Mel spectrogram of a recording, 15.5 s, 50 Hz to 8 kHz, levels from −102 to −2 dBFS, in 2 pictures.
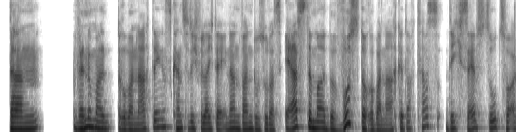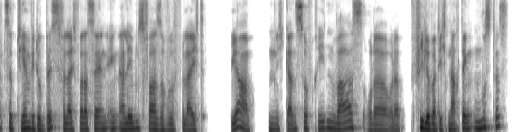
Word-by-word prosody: Dann, 140 Hz, +3 st, +5 dB, 0.5 s
wenn 145 Hz, +2 st, +6 dB
du 180 Hz, -, +7 dB
mal 150 Hz, -2 st, +3 dB
drüber 130 Hz, -2 st, +1 dB
nachdenkst, 165 Hz, +8 st, -1 dB
kannst 150 Hz, 0 st, +1 dB
du -, -, -5 dB
dich 145 Hz, -1 st, -1 dB
vielleicht 135 Hz, -1 st, 0 dB
erinnern, 135 Hz, +2 st, +1 dB
wann 130 Hz, +1 st, +3 dB
du 130 Hz, -, 0 dB
so 125 Hz, +2 st, -1 dB
das 115 Hz, -2 st, -2 dB
1. 175 Hz, +4 st, +4 dB
Mal 150 Hz, -2 st, +5 dB
bewusst 135 Hz, -, +3 dB
darüber 120 Hz, -4 st, +2 dB
nachgedacht 145 Hz, +7 st, -5 dB
hast, 200 Hz, +1 st, -6 dB
dich 145 Hz, 0 st, -3 dB
selbst 155 Hz, +4 st, -2 dB
so 155 Hz, +3 st, 0 dB
zu 160 Hz, -3 st, -3 dB
akzeptieren, 145 Hz, 0 st, -1 dB
wie 135 Hz, -, 0 dB
du 125 Hz, -2 st, 0 dB
bist? 155 Hz, +8 st, -3 dB
Vielleicht 130 Hz, -2 st, -2 dB
war 135 Hz, -, 0 dB
das 130 Hz, -1 st, -2 dB
ja 135 Hz, -1 st, 0 dB
in 135 Hz, 0 st, -3 dB
irgend 140 Hz, +1 st, -5 dB
'ner 130 Hz, -, -1 dB
Lebensphase, 135 Hz, -3 st, -1 dB
wo 120 Hz, -, -6 dB
du 125 Hz, -, -4 dB
vielleicht, 115 Hz, -2 st, -6 dB, 0.4 s
ja, -, -, -2 dB, 0.3 s
nicht 125 Hz, 0 st, -7 dB
ganz 135 Hz, +5 st, -1 dB
zufrieden 145 Hz, 0 st, -3 dB
warst 160 Hz, +5 st, -2 dB
oder 120 Hz, -2 st, -5 dB
oder 115 Hz, +6 st, -7 dB
viel 160 Hz, -4 st, +5 dB
über 125 Hz, -2 st, +5 dB
dich 120 Hz, +1 st, -6 dB
nachdenken 145 Hz, +4 st, -1 dB
musstest? 190 Hz, +4 st, -3 dB
140 Hz, 200 wpm, -23 LUFS, 130-150 Hz, 0.5 s, du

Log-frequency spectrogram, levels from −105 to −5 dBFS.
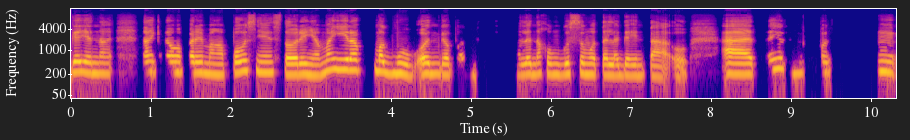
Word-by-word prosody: ganyan 230 Hz, -2 st, +2 dB
na, 215 Hz, 0 st, -4 dB, 0.4 s
nakikita 230 Hz, 0 st, -3 dB
mo 230 Hz, -, +3 dB
pa -, -, +3 dB
rin 225 Hz, 0 st, +1 dB
mga 205 Hz, -2 st, -2 dB
post 245 Hz, +3 st, +1 dB
niya, 230 Hz, -1 st, -1 dB
yung 230 Hz, -, -5 dB
story 200 Hz, 0 st, +6 dB
niya 190 Hz, -1 st, -2 dB
mahirap 270 Hz, +2 st, +3 dB, 0.2 s
mag-move 215 Hz, -6 st, 0 dB
on 210 Hz, 0 st, +3 dB
kapag 195 Hz, -1 st, -3 dB, 0.6 s
lalo 195 Hz, +2 st, -1 dB
na 210 Hz, -, -4 dB
kung 205 Hz, -2 st, -4 dB
gusto 210 Hz, +1 st, -1 dB
mo 200 Hz, -1 st, 0 dB
talaga 190 Hz, 0 st, 0 dB
yung 185 Hz, 0 st, -5 dB
tao 175 Hz, -1 st, -4 dB, 0.4 s
at 205 Hz, 0 st, +5 dB, 0.2 s
ayun, 295 Hz, +1 st, 0 dB, 1.2 s
mm. 240 Hz, -2 st, -1 dB
210 Hz, 155 wpm, -23 LUFS, 200-230 Hz, 1.2 s, story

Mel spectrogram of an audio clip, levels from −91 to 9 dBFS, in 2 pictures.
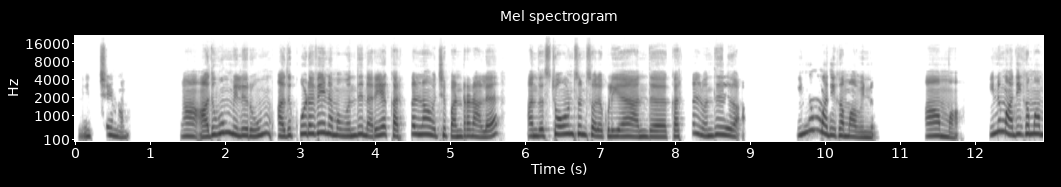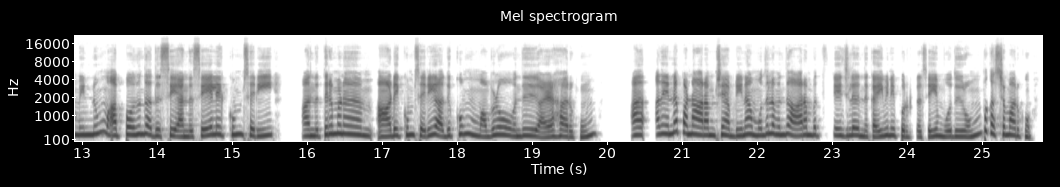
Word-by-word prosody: நிச்சயமா. 230 Hz, -2 st, -3 dB, 0.8 s
ஆ -, -, 0 dB, 0.2 s
அதுவும் 315 Hz, +10 st, +2 dB
மிளிரும். 250 Hz, +2 st, +1 dB, 0.2 s
அது 230 Hz, +2 st, +1 dB
கூடவே 325 Hz, +2 st, +3 dB
நாம 265 Hz, -4 st, +1 dB
வந்து 255 Hz, +4 st, +2 dB
நிறைய 250 Hz, +6 st, +1 dB
கற்கள் 235 Hz, +7 st, -1 dB
எல்லாம் 295 Hz, -1 st, +3 dB
வைச்சு 250 Hz, +3 st, -2 dB
பண்றதனால், 220 Hz, -2 st, 0 dB, 0.6 s
அந்த 235 Hz, 0 st, +1 dB
ஸ்டோன்ஸ்ன்னு 300 Hz, 0 st, +1 dB
சொல்லக்கூடிய 230 Hz, -2 st, 0 dB, 0.2 s
அந்தக் 210 Hz, -1 st, 0 dB
கற்கள் 225 Hz, +9 st, -4 dB
வந்து 245 Hz, +5 st, +1 dB, 0.2 s
அ -, -, -9 dB, 0.8 s
இன்னும் 425 Hz, +5 st, -2 dB
அதிகமாக 245 Hz, -5 st, +1 dB
மின்னும். 185 Hz, 0 st, -3 dB, 0.8 s
ஆமா 215 Hz, -7 st, +1 dB, 0.5 s
இன்னும் 375 Hz, +1 st, +1 dB
அதிகமாக 310 Hz, +2 st, +2 dB
மின்னும். 290 Hz, +7 st, +2 dB
அப்போ 255 Hz, +4 st, -3 dB
வந்து 305 Hz, 0 st, +2 dB
அது 240 Hz, -, -1 dB, 0.3 s
அந்தச் 210 Hz, -1 st, -2 dB
சேலைக்கும் 285 Hz, +2 st, +1 dB
சரி 240 Hz, 0 st, +1 dB, 0.5 s
அந்தத் 235 Hz, -1 st, 0 dB
திருமண 315 Hz, +2 st, +3 dB, 0.5 s
ஆடைக்கும் 250 Hz, +4 st, +1 dB
சரி 245 Hz, +2 st, +1 dB
அதுக்கும் 270 Hz, +8 st, -1 dB, 0.2 s
அவ்வளவு 270 Hz, +6 st, +1 dB
வந்து 235 Hz, +2 st, 0 dB, 0.2 s
அழகாக 215 Hz, +4 st, 0 dB
இருக்கும். 200 Hz, +5 st, -2 dB, 0.6 s
அ -, -, +4 dB, 0.3 s
அதை 305 Hz, -, 0 dB
என்ன 365 Hz, +5 st, +2 dB
பண்ண 310 Hz, -3 st, +3 dB
ஆரம்பித்தேன் 270 Hz, +1 st, +2 dB
அப்படி 235 Hz, +1 st, 0 dB
என்றால், 290 Hz, -2 st, +2 dB
முதலில் 305 Hz, +4 st, +1 dB
வந்து 285 Hz, +2 st, +1 dB
ஆரம்ப 270 Hz, +2 st, +1 dB, 0.3 s
நிலையில் 255 Hz, +1 st, 0 dB
இந்த 220 Hz, -2 st, -2 dB
கைவினை 250 Hz, +4 st, +1 dB
பொருட்கள் 200 Hz, -1 st, -4 dB
செய்யும்போது 215 Hz, -1 st, 0 dB, 0.2 s
ரொம்ப 270 Hz, +9 st, -1 dB
கஷ்டமாக 290 Hz, -3 st, +1 dB
இருக்கும். 210 Hz, -3 st, -5 dB
255 Hz, 140 wpm, -23 LUFS, 225-295 Hz, 0.8 s, அ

